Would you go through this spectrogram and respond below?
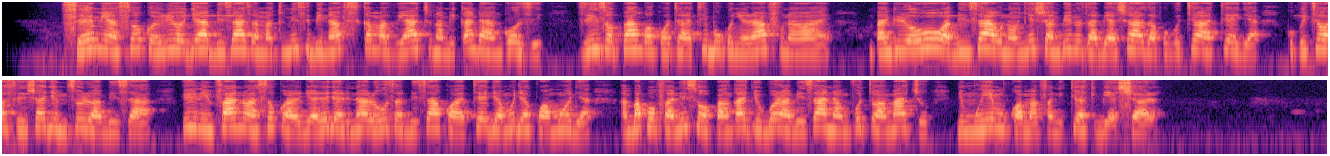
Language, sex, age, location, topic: Swahili, female, 18-24, Dar es Salaam, finance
